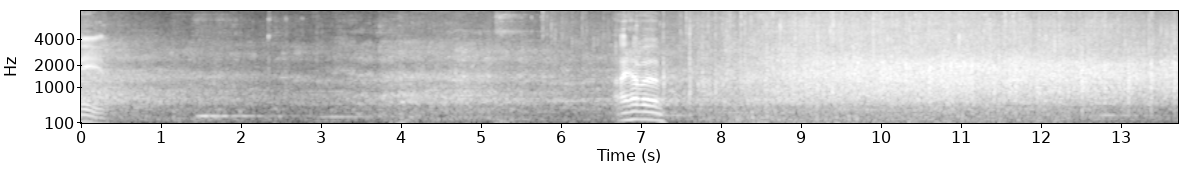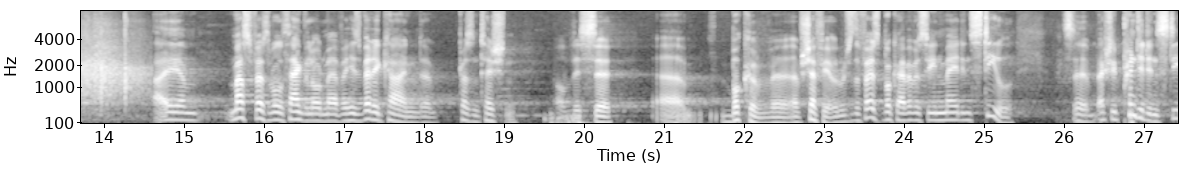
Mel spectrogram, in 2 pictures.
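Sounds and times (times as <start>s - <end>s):
laughter: 0.0s - 14.0s
audience applauding: 4.0s - 14.6s
speech: 6.8s - 7.4s, 14.7s - 27.4s.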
